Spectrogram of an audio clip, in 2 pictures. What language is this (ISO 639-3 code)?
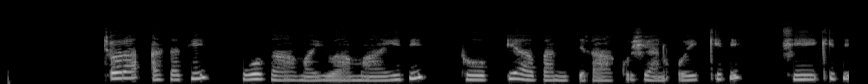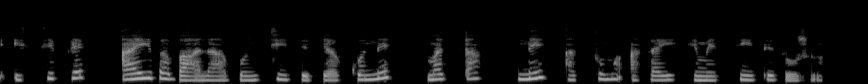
wal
